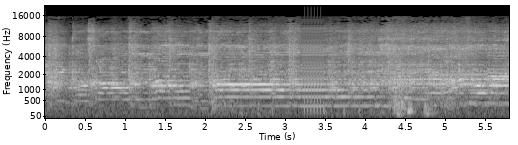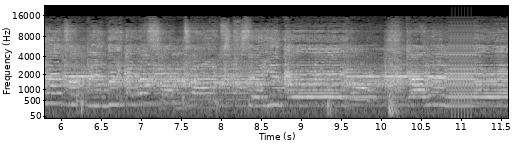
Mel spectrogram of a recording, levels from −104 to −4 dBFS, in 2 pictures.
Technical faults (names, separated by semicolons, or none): system hang loop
